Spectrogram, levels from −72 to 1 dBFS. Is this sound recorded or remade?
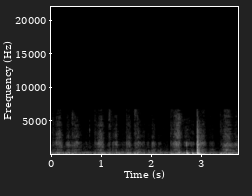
recorded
